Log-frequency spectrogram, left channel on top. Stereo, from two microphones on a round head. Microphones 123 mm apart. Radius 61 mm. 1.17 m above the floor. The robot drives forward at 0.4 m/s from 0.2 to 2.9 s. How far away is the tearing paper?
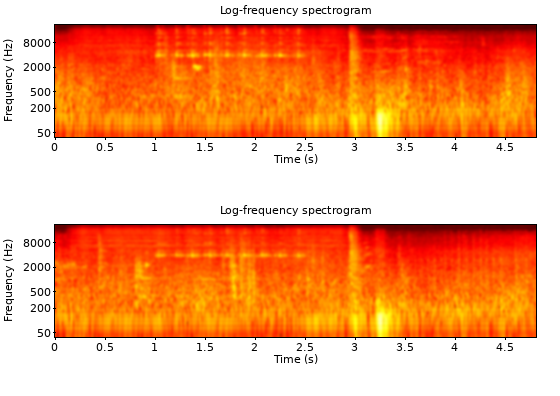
About 6 m.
